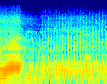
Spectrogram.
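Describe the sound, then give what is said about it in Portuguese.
A motorcycle rumbles past on the street by a hole in the asphalt, its engine loud with a steady droning hum that drops in pitch partway through, over a busy outdoor background. “E fica complicado, agora passou uma moto aqui, bem complicado mesmo.”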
